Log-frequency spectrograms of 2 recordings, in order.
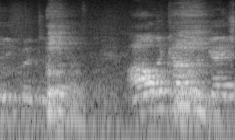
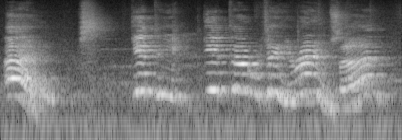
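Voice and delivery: put-on high, loud shout to shoo a boy off; mock counselor yell; 10 semitones higher, 4 dB louder than usual. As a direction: bark a kid back to his room, half joking. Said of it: "and I said".

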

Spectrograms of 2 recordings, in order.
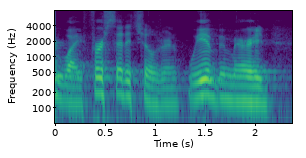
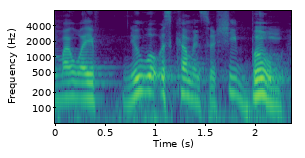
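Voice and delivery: ordinary talk

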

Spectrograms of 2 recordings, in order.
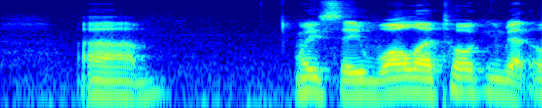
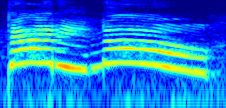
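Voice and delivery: put-on much higher, slow child voice crying out; little girl's plea; 6 dB louder, much slower than usual. Daughter stepping between Deadshot and Batman, high slow child's cry. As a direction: cry out like a small girl. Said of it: "And she's like".

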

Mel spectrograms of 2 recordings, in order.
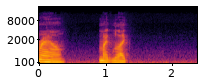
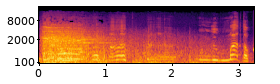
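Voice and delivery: long high scream, much louder; terrified scream; 4 dB louder, much slower than usual. Real, not acted. Gamer spotting the monster, terrified high scream. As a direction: shriek in terror.

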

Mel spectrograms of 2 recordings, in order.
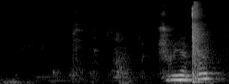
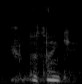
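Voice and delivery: whispering; 16 dB quieter than usual. Pretend. Sneaking, spotting something.

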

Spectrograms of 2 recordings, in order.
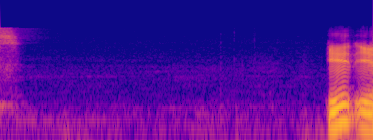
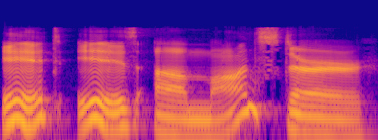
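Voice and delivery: slow, high, sing-song storybook reading; reading to children; 3 semitones higher, much slower than usual. Acted. Teacher reading a simple story to young English learners, slow and sing-song. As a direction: read it slowly like a picture book for little ones.

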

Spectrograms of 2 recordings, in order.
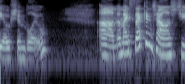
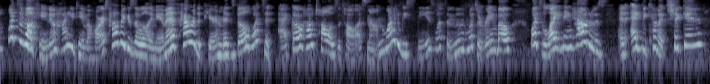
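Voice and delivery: lively, higher-pitched run of wondering questions; curious questions; 5 semitones higher, 3 dB quieter than usual. A narrator's reading. Teacher reading the child's endless questions to her class, curious lilt. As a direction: rattle off questions like a curious kid.

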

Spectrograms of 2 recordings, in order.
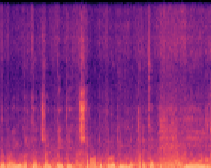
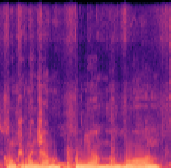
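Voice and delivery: chewing while talking; speaking between bites of pasta; mouth full. Real, not acted.

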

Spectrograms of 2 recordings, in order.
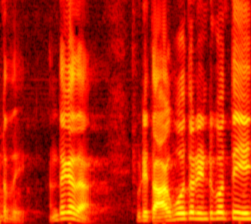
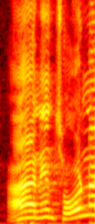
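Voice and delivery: God refusing; 3 semitones higher, 9 dB louder than usual. Retold or imitated. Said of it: "అంటున్నాడు".

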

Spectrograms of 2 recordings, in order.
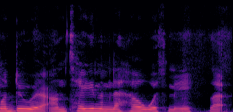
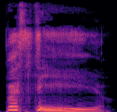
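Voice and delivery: loud dismayed cry of the name; shocked cry; 8 dB louder than usual. Real, not acted. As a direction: call out in disbelief, loud. Friend revealed as suspect.

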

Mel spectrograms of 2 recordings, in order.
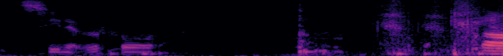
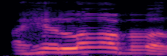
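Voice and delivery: excited; 6 semitones higher, 8 dB louder than usual. Real, not acted. Echoes the zombie call-out.

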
